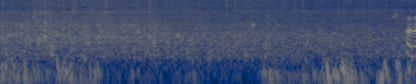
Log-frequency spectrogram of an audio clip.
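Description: A shallow river flows and burbles around someone wading through it with dogs, a soft steady outdoor wash of moving water with low splashy bumps from footsteps and no talking.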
